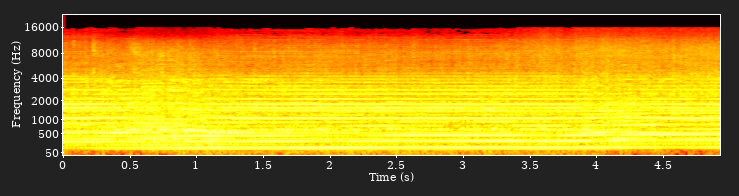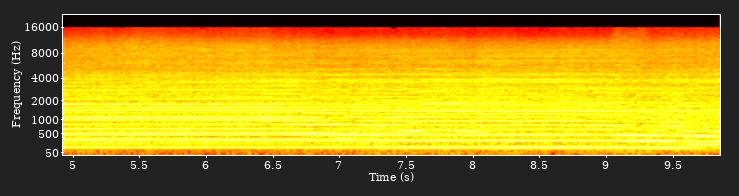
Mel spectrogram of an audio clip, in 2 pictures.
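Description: Portable fire pump's engine running flat out at a steady high pitch, driving water through the hoses to the two jets; it drops away just before the end.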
